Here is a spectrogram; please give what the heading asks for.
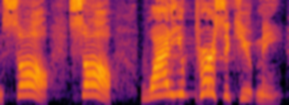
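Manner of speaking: loud, high calling voice from above; voice from heaven. A narrator's reading. Voice from heaven calling Saul, loud and high. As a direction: call out like a voice from heaven. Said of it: "heard a voice say to him".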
